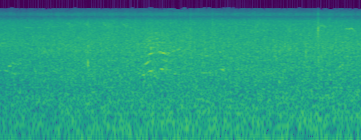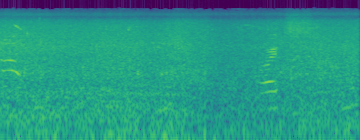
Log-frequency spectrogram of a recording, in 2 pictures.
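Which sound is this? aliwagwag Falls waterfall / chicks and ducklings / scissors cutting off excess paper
aliwagwag Falls waterfall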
